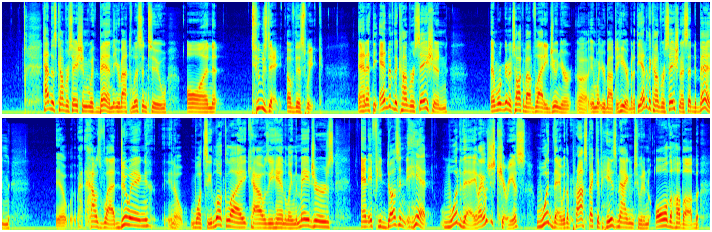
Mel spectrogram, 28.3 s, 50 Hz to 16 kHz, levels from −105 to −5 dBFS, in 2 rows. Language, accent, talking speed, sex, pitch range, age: English, American, 190 wpm, male, 120-160 Hz, 20-39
